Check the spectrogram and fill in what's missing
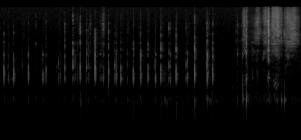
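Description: Fingernails tap and scratch a hollow, medium orange plastic jar with a yellow label and an orange screw lid, held in both hands. About two dozen quick, bright clicks come in a steady patter, then a brief pause. The clip ends in a louder, hissy burst of scratching.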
